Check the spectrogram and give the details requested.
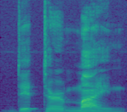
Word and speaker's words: determine: Essa palavra aqui, a pronúncia não é determine. Determine. Eu entendo porque as pessoas dizem determin e significa meu. It's mine é meu. Não é isso aí? Mas a pronúncia correta é determine. Então não é determine, mas sim determine concorrente.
